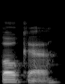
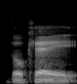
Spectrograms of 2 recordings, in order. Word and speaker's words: bokeh: of uh anamorphic uh bokeh bouquet uh boca i think it's what it's pronounced bokeh b-o-k-e-h um if i find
